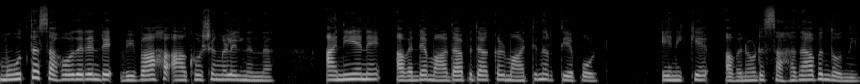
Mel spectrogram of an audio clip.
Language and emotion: Malayalam, sad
